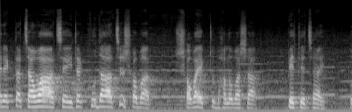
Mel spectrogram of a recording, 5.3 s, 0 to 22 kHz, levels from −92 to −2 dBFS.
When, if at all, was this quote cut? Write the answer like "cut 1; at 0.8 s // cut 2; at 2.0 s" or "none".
none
